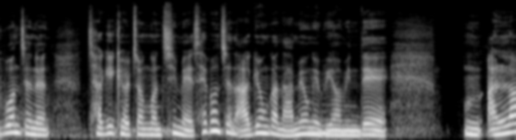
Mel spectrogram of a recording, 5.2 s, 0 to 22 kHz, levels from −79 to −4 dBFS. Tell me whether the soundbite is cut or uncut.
uncut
